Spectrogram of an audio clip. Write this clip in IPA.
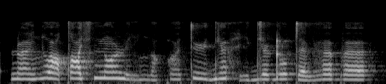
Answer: ɳœ̃˨ʎo˦˨tˤy˦sʲ nõ˦ ɳi̤˨ʎo̤˨qʷe̤˦ t̪y˦˨dʲœ̃˦ hi̤˨dʲœ˦ ɖo˦t̪ɛ˨ɳ ɦœ˦bœ˦

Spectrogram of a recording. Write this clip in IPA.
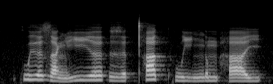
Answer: kwɨ˧ə̯za˧˩ŋ ɣi˧ə̯ | ɣə˨˩t̚t̪ʰa˦˥t̚ kwi˨˩ ŋə˧mha˧j

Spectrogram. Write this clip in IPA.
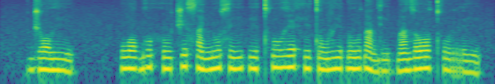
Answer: d͡ʒoː˨ɣi˨ | woː˨ɡu˦˨huː˨ t͡ʃi˦sã˨ɲu˦si˨˦ | i˨tʰu˦ ɣe˦hi˨tũ˨vi˦˨ ɗuː˦ɗã˨ɡiː˨ɡ͡bã˦ zoː˦tʰu˨ ri˨

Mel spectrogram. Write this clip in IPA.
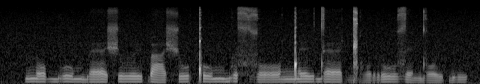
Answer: no˦buː˧mbɛː˧ ʃɯː˧y̯ɓa˨ʃu˦ǃu˦ mbɯ˦szoː˨˦ŋ͡ǃe˦i̯ dɛː˧ɡ͡ǁo˨ ruː˦ze˨ndoː˨y̯ ɓi˦

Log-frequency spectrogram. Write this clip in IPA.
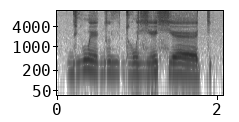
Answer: di̤weːɡ li̤dɔ̤w zʲe sʲɛːtʲ

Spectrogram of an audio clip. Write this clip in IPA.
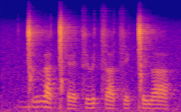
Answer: ɡ͡ǀɯ˦ ða˨ǀʰɛ˨t͡sɯ˦ t͡sa˨t͡se˦ǀi˦ɳa˦

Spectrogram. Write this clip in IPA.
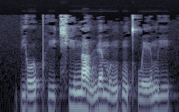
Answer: pjo˧˥ʊ̯ pʰi˧˥t͡ɕʰi˥n̪ä˥˩ n̪ɥɛ˥mʊ˧˥ŋpʊ˧ŋ t̪ʰwe˧˥ɪ̯mi˥

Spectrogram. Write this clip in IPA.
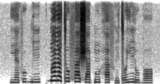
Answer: jɛ̃˨fu˧ɡ͡bĩ˧ | ɡ͡bã˦ɾa˦˨to˧ fa˦ʃa˧k͡pũ˧ha˧ fĩ˨to˨˦jĩ˦˨ ɾu˧bɔ˧

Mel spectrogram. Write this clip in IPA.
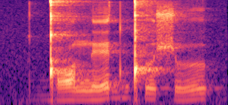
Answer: ɡ͡ǃɔned ǃʼɯʃɯ

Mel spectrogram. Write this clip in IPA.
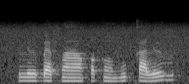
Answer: lʏːɓæfãː qʷikõːvu kalʏv

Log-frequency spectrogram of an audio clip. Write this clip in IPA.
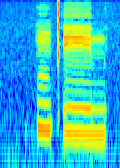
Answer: pũ˦kʼeː˦m

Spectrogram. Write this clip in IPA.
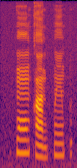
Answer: põː˧kã˨d pĩ˧p

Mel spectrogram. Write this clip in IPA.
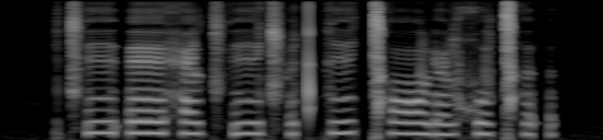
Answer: t͡sʼɪː ʔɛːhæl t͡sʼɪːt͡sʼʊt kɪː ǀʰɔːlɾə˞l χʷʌlǀʰəʔ

